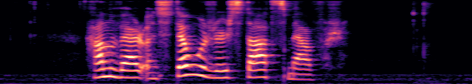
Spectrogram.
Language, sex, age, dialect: Faroese, female, 15-35, Norðuroyggjar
